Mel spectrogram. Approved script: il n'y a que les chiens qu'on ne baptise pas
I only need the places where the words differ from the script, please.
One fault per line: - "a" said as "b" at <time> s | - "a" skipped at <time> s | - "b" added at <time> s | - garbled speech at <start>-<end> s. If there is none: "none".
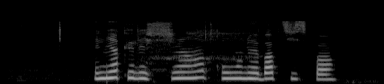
none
